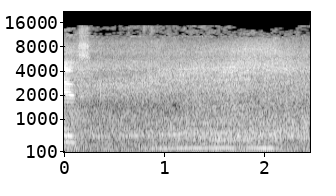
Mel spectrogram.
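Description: Street traffic: a motor vehicle engine's steady low hum comes in about a second in, over a constant wash of city street noise.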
